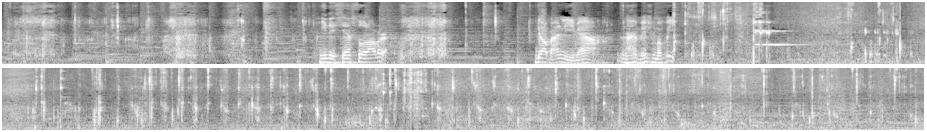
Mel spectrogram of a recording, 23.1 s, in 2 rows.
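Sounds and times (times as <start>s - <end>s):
wet chewing and lip smacks: 0.0s - 3.9s, 8.3s - 9.4s, 10.2s - 23.0s.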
